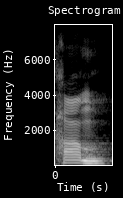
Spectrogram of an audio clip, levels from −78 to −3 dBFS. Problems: background sounds at intervals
